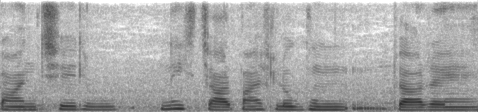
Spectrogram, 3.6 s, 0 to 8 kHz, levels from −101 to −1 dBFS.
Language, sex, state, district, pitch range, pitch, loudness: Hindi, female, Bihar, Araria, 195-225 Hz, 210 Hz, -28 LUFS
